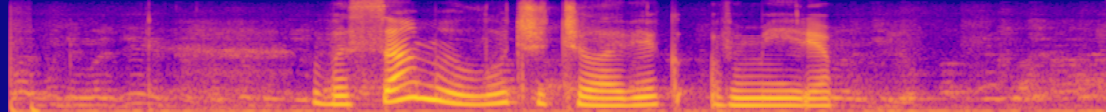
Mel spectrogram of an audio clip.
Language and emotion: Russian, positive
